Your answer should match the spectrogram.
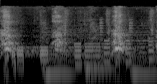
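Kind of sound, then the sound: animal, police dog barking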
